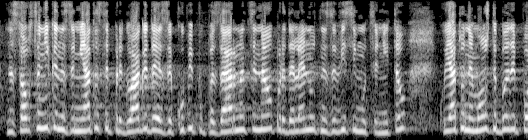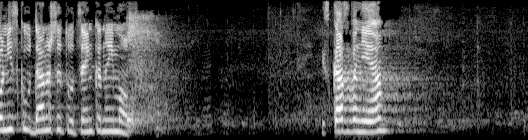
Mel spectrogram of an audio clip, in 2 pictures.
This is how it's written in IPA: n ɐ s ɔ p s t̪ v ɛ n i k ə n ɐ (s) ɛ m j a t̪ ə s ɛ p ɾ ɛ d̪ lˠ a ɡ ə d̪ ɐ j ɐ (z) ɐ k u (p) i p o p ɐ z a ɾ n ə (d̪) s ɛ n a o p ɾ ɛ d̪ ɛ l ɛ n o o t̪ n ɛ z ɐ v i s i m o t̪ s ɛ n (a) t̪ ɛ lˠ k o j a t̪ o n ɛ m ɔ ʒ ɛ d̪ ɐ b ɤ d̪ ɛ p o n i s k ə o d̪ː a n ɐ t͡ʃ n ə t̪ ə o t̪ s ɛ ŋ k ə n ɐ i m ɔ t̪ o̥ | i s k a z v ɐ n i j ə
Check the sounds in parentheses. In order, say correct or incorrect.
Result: incorrect: z, correct, correct, incorrect: t̪, incorrect: i

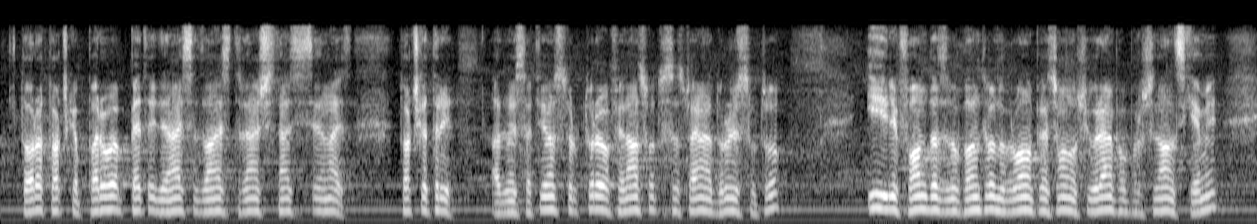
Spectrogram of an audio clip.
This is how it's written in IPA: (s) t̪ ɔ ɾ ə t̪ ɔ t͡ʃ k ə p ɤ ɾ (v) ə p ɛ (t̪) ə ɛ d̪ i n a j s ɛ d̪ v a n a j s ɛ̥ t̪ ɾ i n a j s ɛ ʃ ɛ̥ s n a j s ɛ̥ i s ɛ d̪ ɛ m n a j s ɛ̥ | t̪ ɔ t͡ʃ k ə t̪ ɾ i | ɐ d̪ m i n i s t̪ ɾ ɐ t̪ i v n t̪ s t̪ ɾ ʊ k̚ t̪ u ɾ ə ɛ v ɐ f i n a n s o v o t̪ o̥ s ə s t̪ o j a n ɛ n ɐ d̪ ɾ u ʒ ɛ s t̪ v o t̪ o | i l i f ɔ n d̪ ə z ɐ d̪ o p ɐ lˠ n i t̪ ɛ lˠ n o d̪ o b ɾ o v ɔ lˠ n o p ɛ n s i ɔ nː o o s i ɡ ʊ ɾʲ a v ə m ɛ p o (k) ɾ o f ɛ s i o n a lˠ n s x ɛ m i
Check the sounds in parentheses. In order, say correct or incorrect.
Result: incorrect: f, correct, correct, incorrect: p

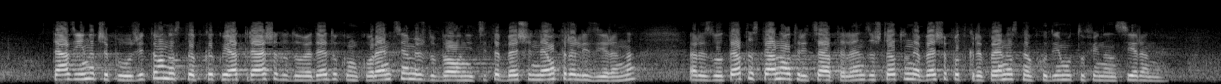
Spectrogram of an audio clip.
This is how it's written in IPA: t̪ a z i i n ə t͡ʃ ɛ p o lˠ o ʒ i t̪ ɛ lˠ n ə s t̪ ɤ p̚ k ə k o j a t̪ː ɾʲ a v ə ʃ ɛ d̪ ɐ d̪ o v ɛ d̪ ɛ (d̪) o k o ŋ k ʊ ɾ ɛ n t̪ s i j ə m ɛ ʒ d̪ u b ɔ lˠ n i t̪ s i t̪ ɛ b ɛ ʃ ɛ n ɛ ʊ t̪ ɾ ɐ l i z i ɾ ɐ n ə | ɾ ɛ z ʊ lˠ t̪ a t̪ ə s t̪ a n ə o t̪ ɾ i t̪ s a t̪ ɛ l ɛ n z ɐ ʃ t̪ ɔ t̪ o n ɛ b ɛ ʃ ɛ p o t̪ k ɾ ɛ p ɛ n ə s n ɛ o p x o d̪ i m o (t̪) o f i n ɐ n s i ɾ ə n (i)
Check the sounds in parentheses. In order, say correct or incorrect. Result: correct, correct, incorrect: ɛ

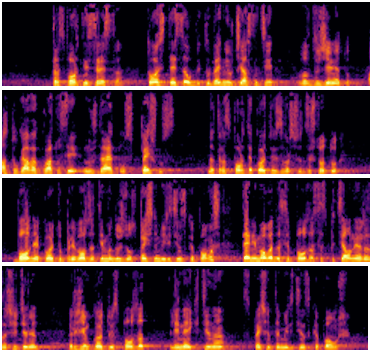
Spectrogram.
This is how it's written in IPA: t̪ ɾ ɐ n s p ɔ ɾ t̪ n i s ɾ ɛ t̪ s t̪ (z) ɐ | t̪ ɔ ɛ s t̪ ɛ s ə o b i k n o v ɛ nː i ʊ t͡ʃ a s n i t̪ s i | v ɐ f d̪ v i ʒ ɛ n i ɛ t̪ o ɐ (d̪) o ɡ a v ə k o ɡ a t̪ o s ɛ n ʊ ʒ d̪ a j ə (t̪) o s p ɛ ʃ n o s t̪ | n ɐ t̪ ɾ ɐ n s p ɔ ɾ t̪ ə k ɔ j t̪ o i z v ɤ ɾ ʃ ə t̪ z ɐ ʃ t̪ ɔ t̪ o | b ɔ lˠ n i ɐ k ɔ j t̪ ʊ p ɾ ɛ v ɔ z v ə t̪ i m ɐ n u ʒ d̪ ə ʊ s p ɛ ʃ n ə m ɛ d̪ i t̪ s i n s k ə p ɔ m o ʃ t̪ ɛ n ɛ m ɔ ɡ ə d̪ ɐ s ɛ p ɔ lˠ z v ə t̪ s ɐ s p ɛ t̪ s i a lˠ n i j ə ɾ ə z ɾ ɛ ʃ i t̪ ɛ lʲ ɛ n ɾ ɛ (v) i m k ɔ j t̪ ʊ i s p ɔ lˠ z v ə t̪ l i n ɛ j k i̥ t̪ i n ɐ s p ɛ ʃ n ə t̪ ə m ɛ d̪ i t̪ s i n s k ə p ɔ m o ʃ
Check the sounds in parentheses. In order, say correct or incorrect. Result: incorrect: v, incorrect: t̪, correct, incorrect: ʒ

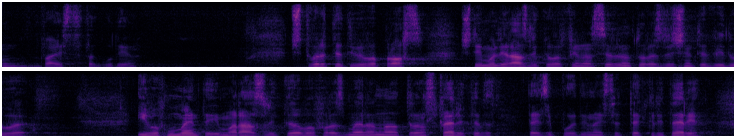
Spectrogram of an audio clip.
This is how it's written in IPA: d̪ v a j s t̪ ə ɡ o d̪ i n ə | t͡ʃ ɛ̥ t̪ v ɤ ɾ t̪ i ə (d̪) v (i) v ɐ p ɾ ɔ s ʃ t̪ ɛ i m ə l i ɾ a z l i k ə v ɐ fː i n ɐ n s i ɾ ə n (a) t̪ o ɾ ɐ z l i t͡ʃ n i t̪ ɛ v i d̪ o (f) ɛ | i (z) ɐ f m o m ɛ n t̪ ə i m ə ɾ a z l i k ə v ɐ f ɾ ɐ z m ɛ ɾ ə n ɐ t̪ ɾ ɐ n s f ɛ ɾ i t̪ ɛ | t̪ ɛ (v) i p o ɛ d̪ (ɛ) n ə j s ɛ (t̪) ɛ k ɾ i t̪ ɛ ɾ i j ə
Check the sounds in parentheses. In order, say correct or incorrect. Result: incorrect: t̪, correct, incorrect: ɛ, incorrect: v, incorrect: v, incorrect: z, incorrect: i, correct

